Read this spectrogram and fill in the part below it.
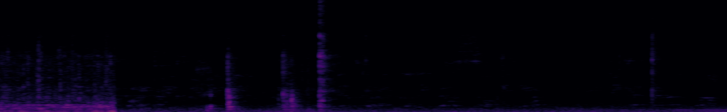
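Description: A home sewing machine stitching a thrifted t-shirt, a short burst of rapid mechanical whirring at the start, then it stops and a few faint clicks and taps follow.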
